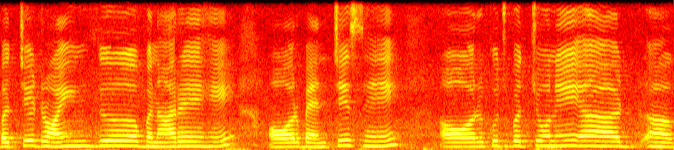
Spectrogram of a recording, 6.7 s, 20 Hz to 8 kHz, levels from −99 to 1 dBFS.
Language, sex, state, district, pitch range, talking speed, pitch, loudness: Hindi, female, Chhattisgarh, Raigarh, 230-270 Hz, 125 wpm, 255 Hz, -15 LUFS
